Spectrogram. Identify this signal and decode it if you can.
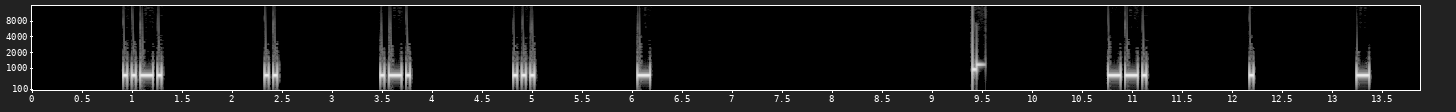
Morse code, heard as a keyed tone, about 27 wpm, spaced as for 8 wpm, 700 Hz. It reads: FIRST GET
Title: 8x Character Spacing - Top 200 Words - 28wpm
